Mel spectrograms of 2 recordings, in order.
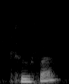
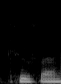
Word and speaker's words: Kufa: And there came a point where Yazid was invading a town called um Kufa. Uh yeah, Kufa. I believe that's how you pronounce it.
